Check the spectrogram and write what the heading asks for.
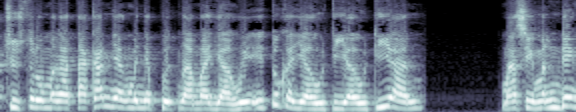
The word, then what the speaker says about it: Yahweh: YHWH itu transliterasi atau hurufnya. Membacanya Yahweh.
